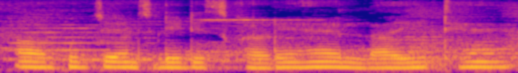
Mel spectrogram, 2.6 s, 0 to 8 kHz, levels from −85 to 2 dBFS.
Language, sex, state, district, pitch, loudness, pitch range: Hindi, female, Haryana, Rohtak, 165 Hz, -15 LUFS, 160-175 Hz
